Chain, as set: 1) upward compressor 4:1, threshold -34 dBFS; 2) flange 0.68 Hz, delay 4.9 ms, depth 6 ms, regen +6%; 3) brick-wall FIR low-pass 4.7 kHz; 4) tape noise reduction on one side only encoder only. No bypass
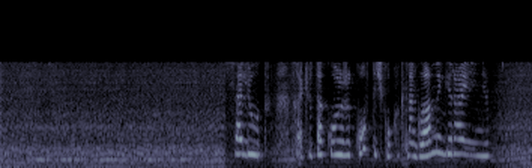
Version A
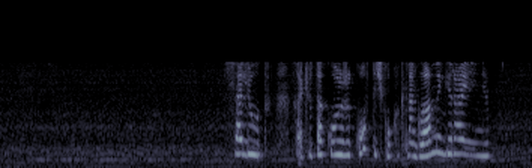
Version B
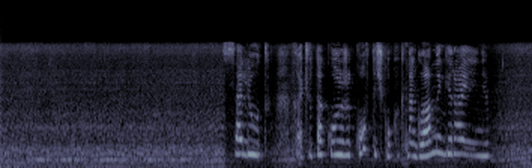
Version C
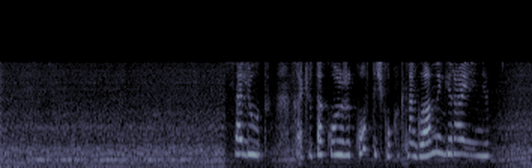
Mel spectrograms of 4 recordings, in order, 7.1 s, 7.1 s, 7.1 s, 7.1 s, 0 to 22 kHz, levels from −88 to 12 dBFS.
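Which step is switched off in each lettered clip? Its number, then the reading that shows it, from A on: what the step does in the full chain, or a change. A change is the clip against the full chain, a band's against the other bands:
1, momentary loudness spread change -2 LU; 3, 4 kHz band +2.0 dB; 4, momentary loudness spread change +1 LU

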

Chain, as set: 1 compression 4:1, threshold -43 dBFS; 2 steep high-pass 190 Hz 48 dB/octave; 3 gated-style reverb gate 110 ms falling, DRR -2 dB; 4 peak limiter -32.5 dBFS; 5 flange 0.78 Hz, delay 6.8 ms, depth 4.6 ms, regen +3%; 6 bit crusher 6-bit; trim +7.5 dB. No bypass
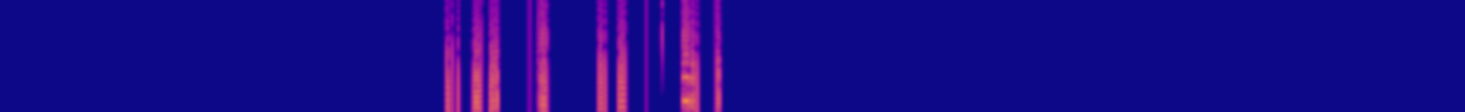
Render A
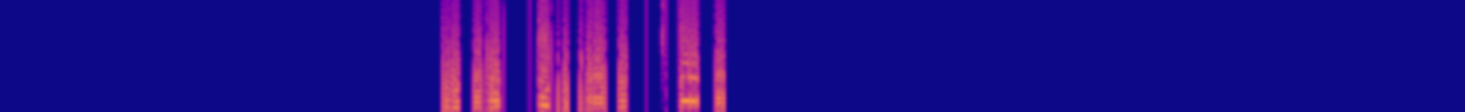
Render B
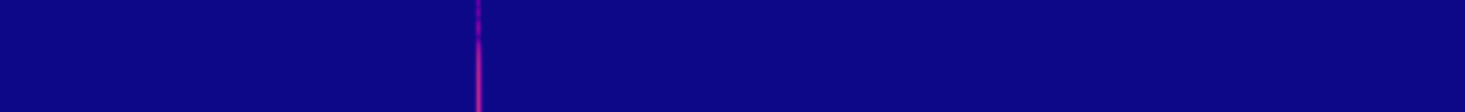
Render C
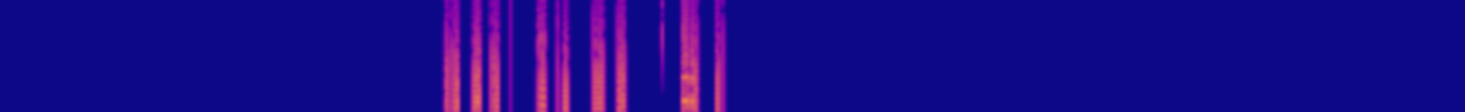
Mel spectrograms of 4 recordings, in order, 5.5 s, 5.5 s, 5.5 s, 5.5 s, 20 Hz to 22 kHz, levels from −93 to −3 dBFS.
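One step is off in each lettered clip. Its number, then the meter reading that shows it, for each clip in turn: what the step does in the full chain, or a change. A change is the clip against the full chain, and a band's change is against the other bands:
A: 4, crest factor change -6.0 dB; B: 3, momentary loudness spread change -9 LU; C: 2, momentary loudness spread change +2 LU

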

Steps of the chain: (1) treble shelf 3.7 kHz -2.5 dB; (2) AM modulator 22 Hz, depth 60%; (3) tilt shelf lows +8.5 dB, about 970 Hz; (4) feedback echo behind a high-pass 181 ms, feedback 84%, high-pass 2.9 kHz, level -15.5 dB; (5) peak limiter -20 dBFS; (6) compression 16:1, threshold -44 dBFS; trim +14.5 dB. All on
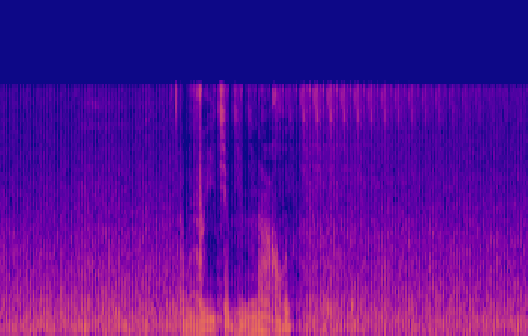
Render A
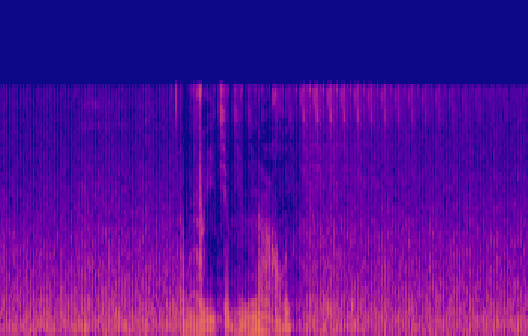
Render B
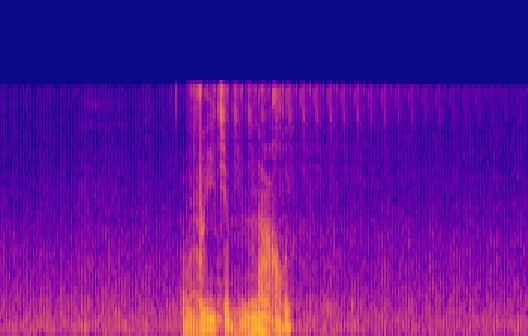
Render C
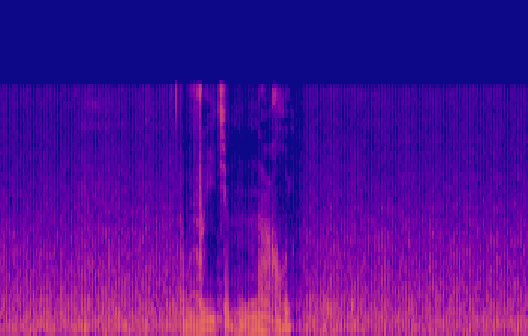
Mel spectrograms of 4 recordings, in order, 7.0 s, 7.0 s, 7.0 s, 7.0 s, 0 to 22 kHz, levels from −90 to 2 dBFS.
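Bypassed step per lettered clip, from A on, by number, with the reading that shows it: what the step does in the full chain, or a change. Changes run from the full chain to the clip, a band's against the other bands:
5, 4 kHz band -1.5 dB; 6, mean gain reduction 4.5 dB; 4, 4 kHz band -1.5 dB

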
